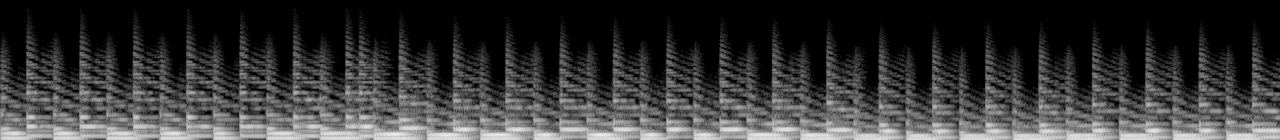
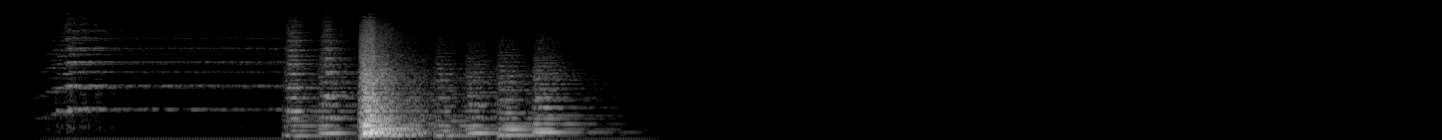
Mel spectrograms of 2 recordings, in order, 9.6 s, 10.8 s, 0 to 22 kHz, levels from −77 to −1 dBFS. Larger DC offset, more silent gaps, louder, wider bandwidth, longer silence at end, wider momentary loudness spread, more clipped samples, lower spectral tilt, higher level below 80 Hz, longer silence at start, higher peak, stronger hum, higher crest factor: neither; neither; first, -15 LUFS vs -27 LUFS; second, 6.8 kHz vs 15 kHz; second, 0 s vs 6.45 s; second, 3 LU vs 22 LU; neither; first, -9.5 dB/octave vs -5.5 dB/octave; first, -16 dBFS vs -64 dBFS; second, 0 s vs 0.4 s; first, 0 dBFS vs -4 dBFS; neither; second, 12 dB vs 28 dB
